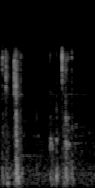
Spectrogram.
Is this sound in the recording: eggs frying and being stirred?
no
